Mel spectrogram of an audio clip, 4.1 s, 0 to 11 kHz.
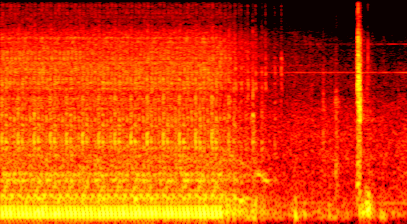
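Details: VW Golf MK6 2009, 1.4 petrol (1390 cc, 90 kW/122 PS, engine code CAXA), 272,900 km: low, uneven puffing beat about three per second at idle, then engine shuts off; caused by a defective head gasket.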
